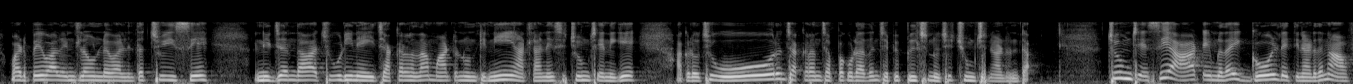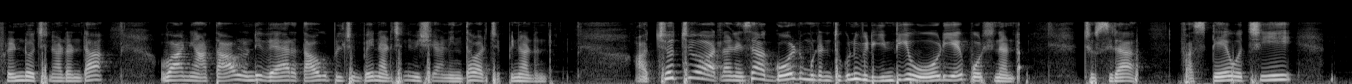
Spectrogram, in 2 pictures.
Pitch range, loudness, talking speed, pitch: 175-205 Hz, -19 LUFS, 130 wpm, 190 Hz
